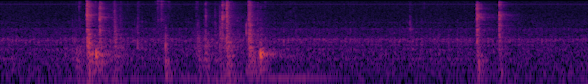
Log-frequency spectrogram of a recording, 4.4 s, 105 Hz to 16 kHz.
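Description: Ignition key clicking as it is turned off and on, in short clusters of clicks about half a second in, around a second and a half to two seconds in, and a pair near the end. No fuel pump prime is heard: the newly fitted 255 in-tank fuel pump is not priming on this key cycle.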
